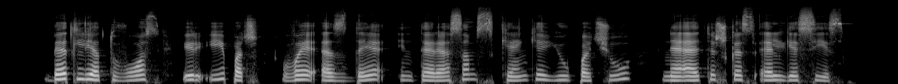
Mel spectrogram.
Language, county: Lithuanian, Kaunas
